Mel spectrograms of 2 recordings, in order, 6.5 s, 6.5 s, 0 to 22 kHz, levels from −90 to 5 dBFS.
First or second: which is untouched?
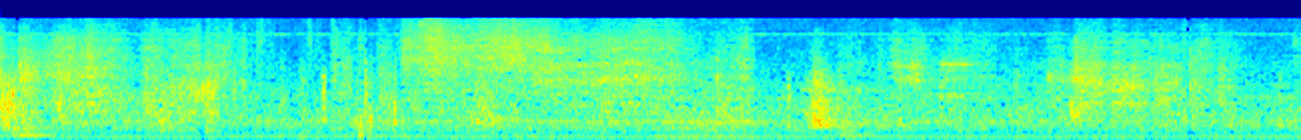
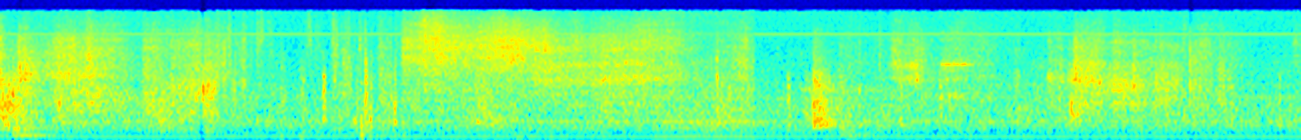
second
